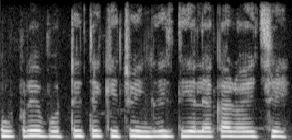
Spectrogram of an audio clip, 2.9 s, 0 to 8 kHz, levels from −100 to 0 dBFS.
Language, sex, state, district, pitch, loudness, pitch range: Bengali, female, West Bengal, Alipurduar, 255 Hz, -11 LUFS, 250-265 Hz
